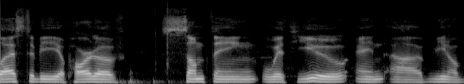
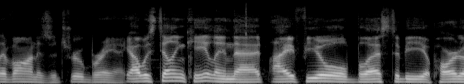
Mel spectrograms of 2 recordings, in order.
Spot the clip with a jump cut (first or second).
second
